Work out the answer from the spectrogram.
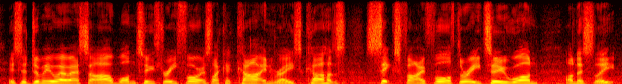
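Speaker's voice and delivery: loud, excited race call; motorsport commentator. Acted. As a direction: call the race start at full pitch. Live race play-by-play at start.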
